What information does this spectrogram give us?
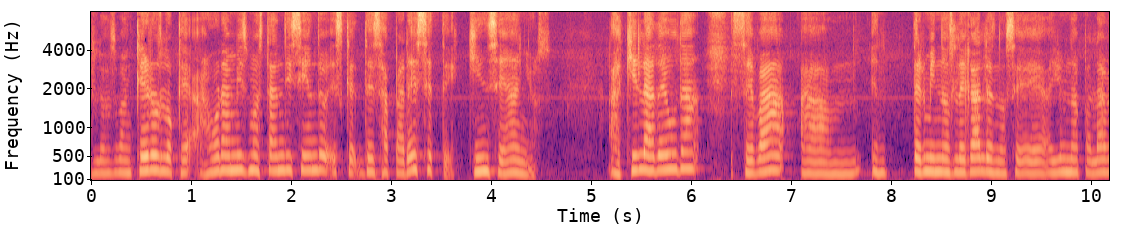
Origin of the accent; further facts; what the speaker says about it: Ecuador; yo soy de origen ecuatoriano, allá no existe jamás esto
